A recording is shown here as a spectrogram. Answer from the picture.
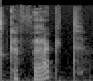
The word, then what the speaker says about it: cathect: So we figured out how to pronounce that word in the Nice Apples album. – Yeah, so it's cathect.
